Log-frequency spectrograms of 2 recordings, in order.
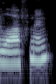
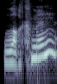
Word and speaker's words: Loftman: It's Loftman, or Lochman, as you used to tease me, that I mispronounced it.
